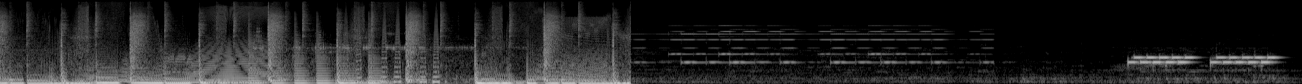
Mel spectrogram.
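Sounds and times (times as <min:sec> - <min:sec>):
phone ringtone melody of beeps: 0:06.4 - 0:10.0, 0:11.3 - 0:13.0.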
